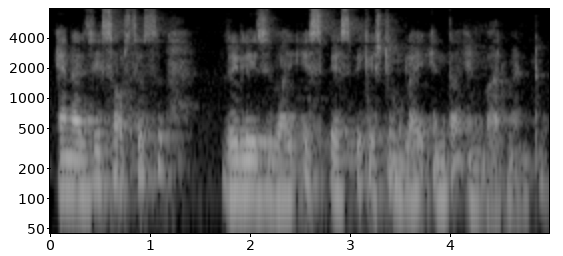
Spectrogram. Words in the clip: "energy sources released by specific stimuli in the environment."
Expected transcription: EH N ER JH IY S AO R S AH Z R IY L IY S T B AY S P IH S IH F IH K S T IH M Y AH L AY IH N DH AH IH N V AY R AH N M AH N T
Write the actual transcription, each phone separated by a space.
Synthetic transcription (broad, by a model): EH N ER JH IY S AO R S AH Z R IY L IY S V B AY S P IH S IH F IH K S T IH M Y AH L AY IH N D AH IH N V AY R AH M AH N T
